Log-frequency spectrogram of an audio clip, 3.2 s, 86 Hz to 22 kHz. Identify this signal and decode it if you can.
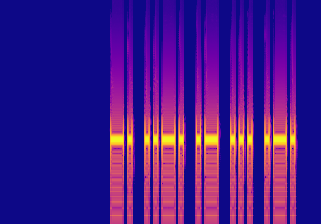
Morse code, heard as a keyed tone, about 27 wpm, 700 Hz. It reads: NFASR
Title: Code Groups - 5 Letters - 28wpm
